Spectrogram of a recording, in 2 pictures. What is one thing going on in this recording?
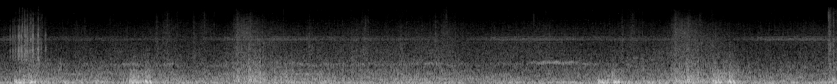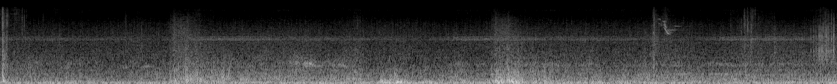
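Molten lava pours down with a low, steady rumble.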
